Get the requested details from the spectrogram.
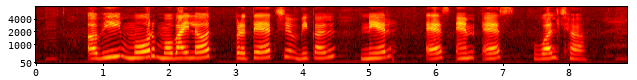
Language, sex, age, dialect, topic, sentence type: Magahi, female, 18-24, Northeastern/Surjapuri, banking, statement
